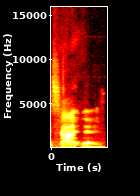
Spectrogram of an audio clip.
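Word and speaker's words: açaí: berries nice we can oh it rhymes with I it rhymes with I kaya berries or Chi berries alright car berries there you go ty berry acai acai berries Thank You Chet appreciate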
